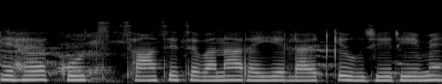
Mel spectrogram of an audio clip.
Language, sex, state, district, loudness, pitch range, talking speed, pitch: Hindi, female, Uttar Pradesh, Gorakhpur, -29 LUFS, 185-205 Hz, 150 wpm, 195 Hz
